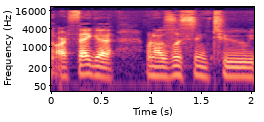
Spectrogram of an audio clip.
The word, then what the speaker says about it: Arcega: So maybe I've been pronouncing it wrong this whole time because it's a C, A-R-C, Ega. So why the fuck is it Arcega?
